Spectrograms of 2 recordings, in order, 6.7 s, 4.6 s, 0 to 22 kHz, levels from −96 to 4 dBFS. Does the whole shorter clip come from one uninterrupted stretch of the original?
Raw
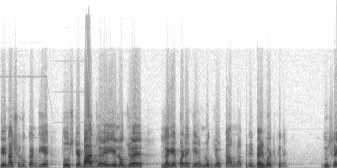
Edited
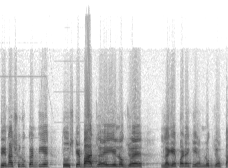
yes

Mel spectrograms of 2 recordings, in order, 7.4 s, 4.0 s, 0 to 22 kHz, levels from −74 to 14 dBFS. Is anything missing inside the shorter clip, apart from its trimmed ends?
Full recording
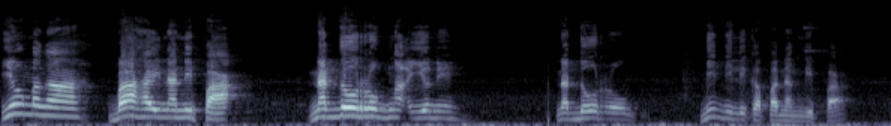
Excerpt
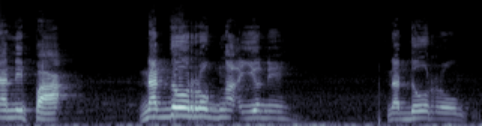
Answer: no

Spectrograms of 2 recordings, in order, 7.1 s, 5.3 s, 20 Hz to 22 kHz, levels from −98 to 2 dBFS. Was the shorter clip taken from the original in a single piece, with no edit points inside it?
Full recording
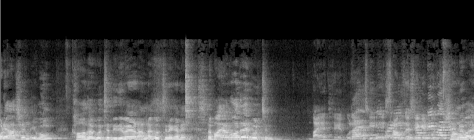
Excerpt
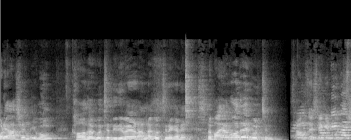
no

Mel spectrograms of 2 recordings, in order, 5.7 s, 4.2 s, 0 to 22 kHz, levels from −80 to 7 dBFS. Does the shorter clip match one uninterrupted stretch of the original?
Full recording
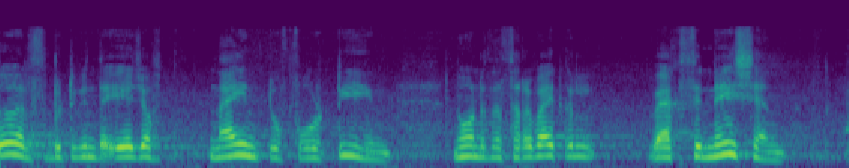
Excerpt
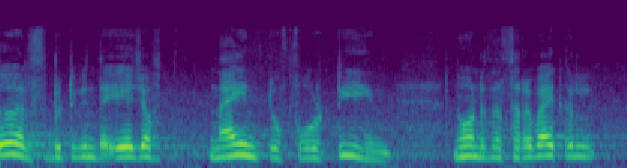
yes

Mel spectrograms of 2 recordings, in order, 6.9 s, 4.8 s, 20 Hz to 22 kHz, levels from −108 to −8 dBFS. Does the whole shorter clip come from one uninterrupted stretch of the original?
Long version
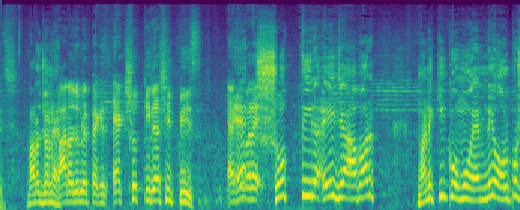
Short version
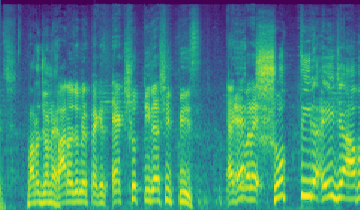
yes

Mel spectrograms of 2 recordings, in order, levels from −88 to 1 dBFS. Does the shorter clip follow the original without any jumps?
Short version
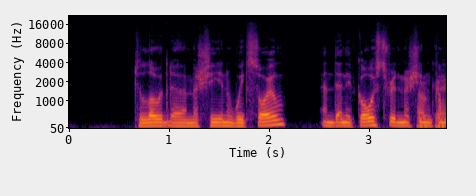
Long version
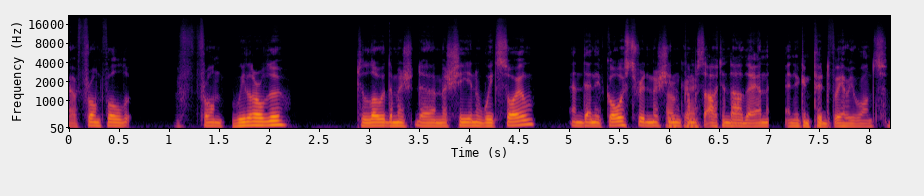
no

